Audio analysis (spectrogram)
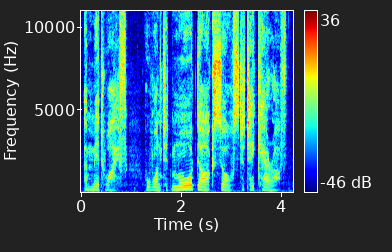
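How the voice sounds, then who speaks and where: Slow, measured male game narrator. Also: a little high, breathy edge. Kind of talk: scripted storybook narration.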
